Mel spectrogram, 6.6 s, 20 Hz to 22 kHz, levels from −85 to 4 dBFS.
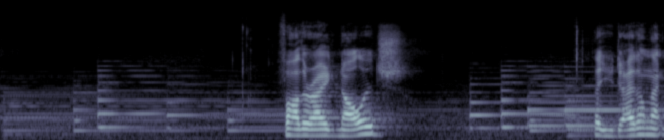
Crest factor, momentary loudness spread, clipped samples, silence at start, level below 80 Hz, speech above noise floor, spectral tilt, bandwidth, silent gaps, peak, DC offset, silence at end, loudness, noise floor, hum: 22 dB; 24 LU; under 0.1%; 0.05 s; -70 dBFS; 34 dB; -4.5 dB/octave; 12.5 kHz; none; -8 dBFS; under 0.1%; 0 s; -26 LUFS; -57 dBFS; none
